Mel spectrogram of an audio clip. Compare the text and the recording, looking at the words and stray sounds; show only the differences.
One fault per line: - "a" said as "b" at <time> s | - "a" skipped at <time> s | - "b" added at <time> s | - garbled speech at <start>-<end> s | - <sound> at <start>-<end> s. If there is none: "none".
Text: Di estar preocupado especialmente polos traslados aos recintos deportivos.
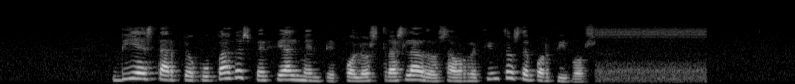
none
